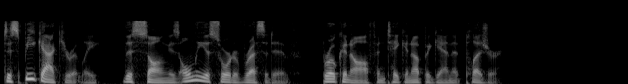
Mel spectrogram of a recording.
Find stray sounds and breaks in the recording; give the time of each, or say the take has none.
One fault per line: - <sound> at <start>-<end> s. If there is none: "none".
none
